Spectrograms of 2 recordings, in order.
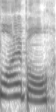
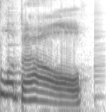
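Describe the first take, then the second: First: The first syllable sounds like 'lie'. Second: The first syllable does not sound like 'lie'. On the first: The speaker calls it right. "No, it's libel" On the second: The speaker calls it wrong. "I think it's LaBelle"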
